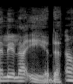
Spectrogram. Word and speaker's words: Lilla Edet: Och i närheten av Lilla Edet, sa du? – Ja. Nej, Lilla Edet. Oh. Vi får lära oss det här nu, uttalare.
